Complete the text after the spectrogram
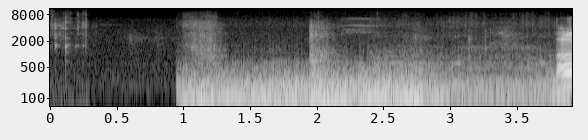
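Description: A heavy stone door grinds open with a deep rumble.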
